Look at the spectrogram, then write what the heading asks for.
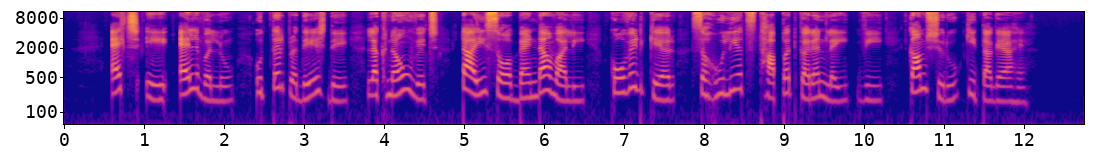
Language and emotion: Punjabi, neutral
